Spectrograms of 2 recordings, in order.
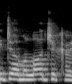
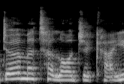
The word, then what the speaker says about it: Dermalogica: And then, of course, you know, when you realize that people are talking to you, you say Dermalogica and they don't say, oh, Dermatologica, you know, which is a common mispronunciation. I'd say, no, the T is silent, actually.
